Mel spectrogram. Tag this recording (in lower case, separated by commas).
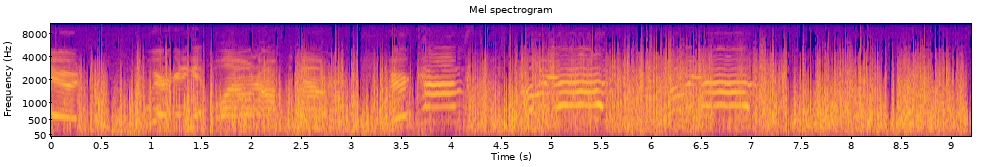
wind noise (microphone), speech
